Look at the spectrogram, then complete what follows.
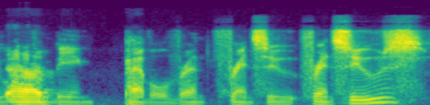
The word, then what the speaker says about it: Francouz: talked about this, and I already forgot how it's pronounced. It's Francouz. I think they said Franco or Francouz. Maybe. I'm gonna trust Pat Foley. He said Francouz, and he knows.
